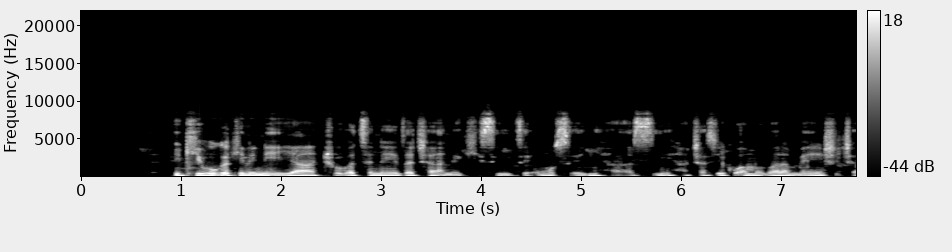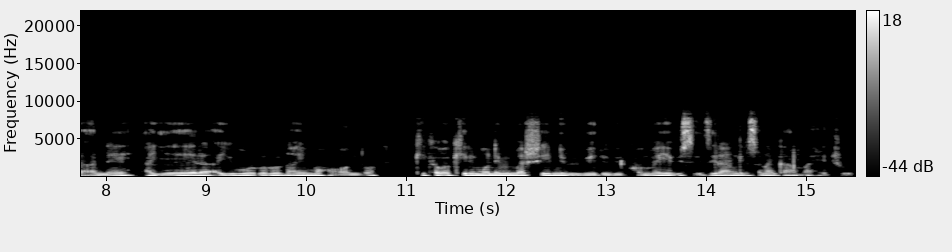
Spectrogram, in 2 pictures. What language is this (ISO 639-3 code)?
run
